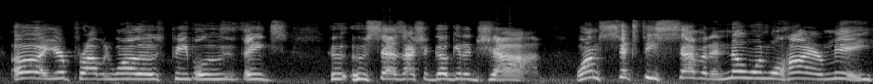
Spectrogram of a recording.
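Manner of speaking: mild half yell, ranting. Retelling what a panhandler at a light said: imitating someone yelling. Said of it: "this guy starts yelling at me".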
